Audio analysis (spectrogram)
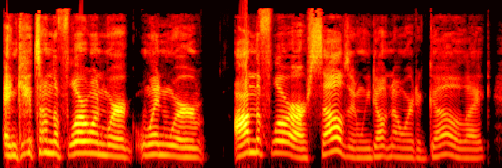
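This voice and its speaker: A woman's voice: mid-range voice, moderate pace, bright, forceful tone, dry recording, clean studio sound. A woman speaking earnestly and emphatically in a casual faith conversation, building her points with repetition.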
